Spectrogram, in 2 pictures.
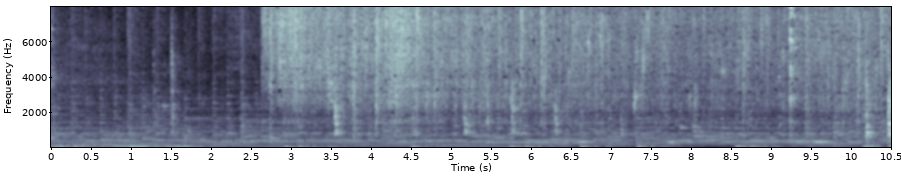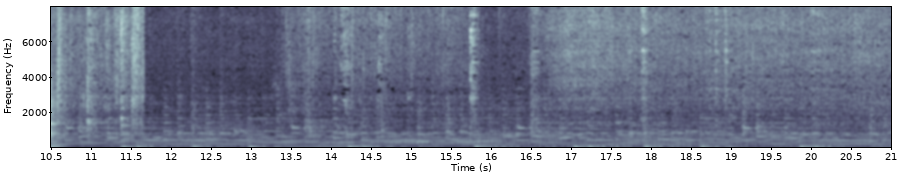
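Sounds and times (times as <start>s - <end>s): soft background music: 0.0s - 21.0s
food sizzling in a pan: 2.6s - 11.7s, 13.4s - 21.0s.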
